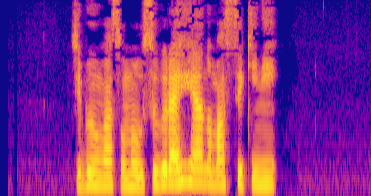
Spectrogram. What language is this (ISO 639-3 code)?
jpn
